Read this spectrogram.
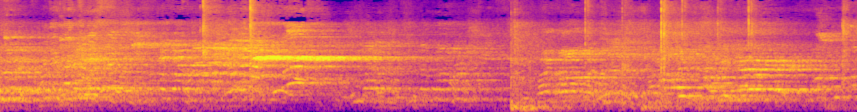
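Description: Young children shout and chatter excitedly, echoing in a large hall.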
